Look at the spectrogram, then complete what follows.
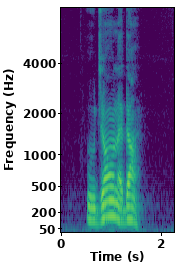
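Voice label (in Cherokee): "utsoneda", Cherokee word, male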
